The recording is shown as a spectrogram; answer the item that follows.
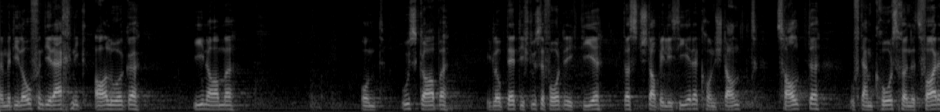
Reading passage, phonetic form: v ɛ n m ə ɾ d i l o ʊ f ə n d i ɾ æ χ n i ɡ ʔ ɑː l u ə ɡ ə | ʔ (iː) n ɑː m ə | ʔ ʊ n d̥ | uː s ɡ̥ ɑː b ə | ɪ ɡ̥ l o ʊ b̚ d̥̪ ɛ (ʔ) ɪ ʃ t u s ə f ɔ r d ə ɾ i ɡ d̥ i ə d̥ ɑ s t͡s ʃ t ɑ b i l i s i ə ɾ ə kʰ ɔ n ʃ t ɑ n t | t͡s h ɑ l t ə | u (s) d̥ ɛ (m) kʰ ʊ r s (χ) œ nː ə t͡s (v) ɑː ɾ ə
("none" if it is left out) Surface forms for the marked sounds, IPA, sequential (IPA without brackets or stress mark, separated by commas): iː, t, f, m, χ, f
